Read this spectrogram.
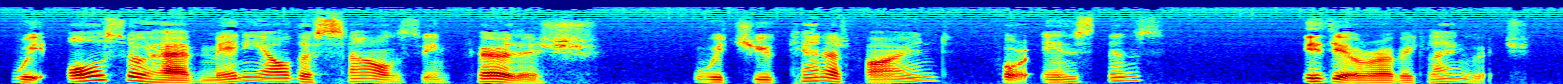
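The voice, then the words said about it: Non-native speaker, American-leaning English accent. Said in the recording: “my accent is more American than British”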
